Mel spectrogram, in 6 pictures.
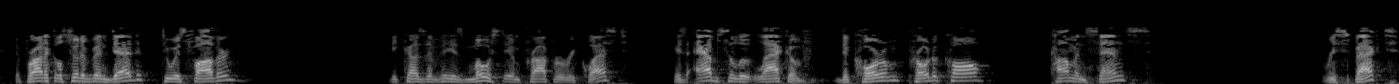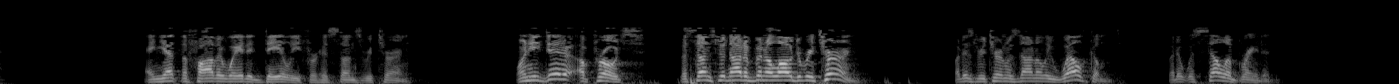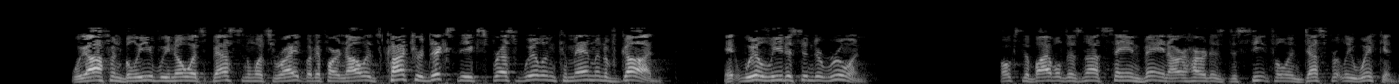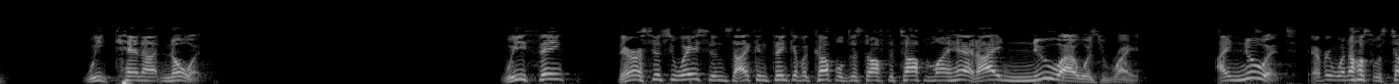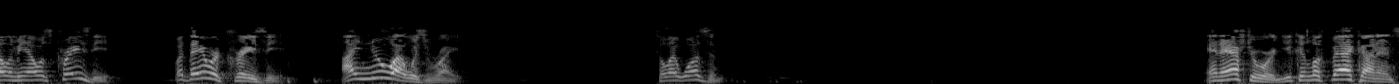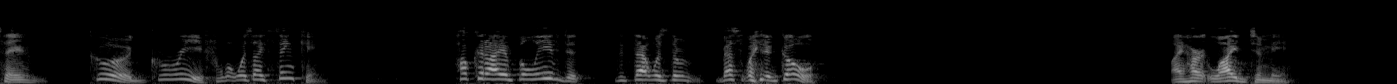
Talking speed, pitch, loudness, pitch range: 135 wpm, 170 Hz, -29 LUFS, 125-200 Hz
